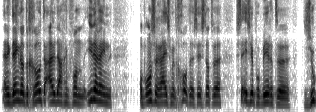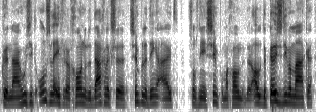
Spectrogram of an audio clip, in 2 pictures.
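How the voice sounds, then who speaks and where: A man giving a relaxed, conversational sermon with many fillers and restarts, reading scripture aloud. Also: fairly high pitch, brisk, no room sound. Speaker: preacher. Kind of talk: informal sermon.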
